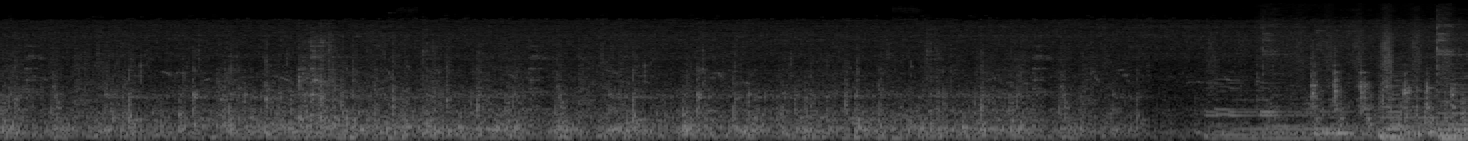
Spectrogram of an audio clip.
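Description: A train in a Trainz simulation departs, rumbling along the rails with a dense, steady clatter of wheels and mechanical rattling, loud and continuous throughout.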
